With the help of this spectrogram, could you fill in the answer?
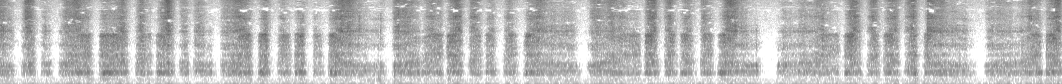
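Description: A long nail scratches a yellow cardboard product box in quick, repeated strokes. Each stroke gives a dry, raspy scrape centred in the mids with some bright hiss. A faint low hum sits steadily underneath.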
